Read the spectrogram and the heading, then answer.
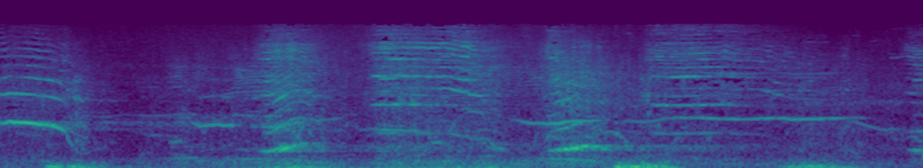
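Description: Whale song, included on a record meant to be received by life on another planet: a run of long, wavering cries and moans that swoop up and down in pitch, rich with overtones, over a soft low rumble, with no one talking.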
